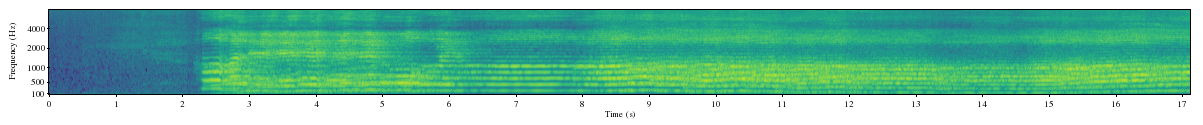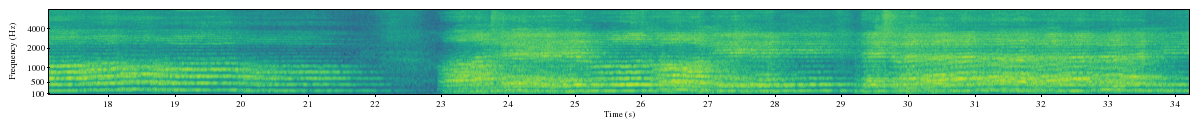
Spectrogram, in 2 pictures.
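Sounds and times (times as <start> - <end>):
two voices singing a chant: 2.2 - 22.3, 22.9 - 34.2.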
